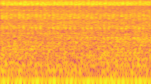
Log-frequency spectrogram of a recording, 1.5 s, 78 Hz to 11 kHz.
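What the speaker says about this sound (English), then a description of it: "It seems a bit shaky. I think that's probably because I had some oil in the pistons and things. It's not actually misfiring." A rebuilt Mini Cooper S N18 engine idles with a steady, slightly shaky low rumble, close and loud, with no talking.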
